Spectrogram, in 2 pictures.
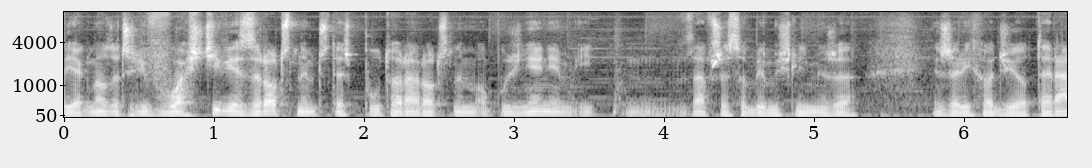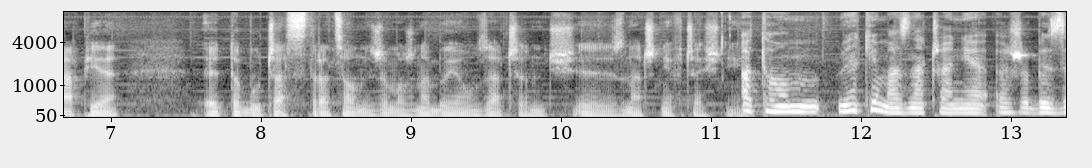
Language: Polish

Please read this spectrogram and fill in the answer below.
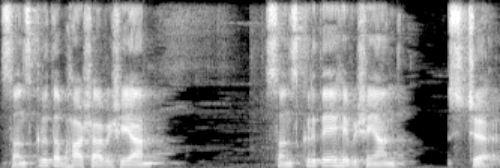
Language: Sanskrit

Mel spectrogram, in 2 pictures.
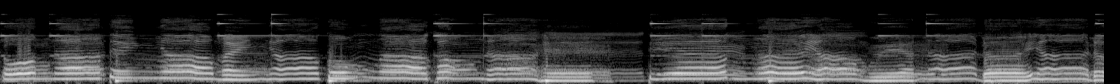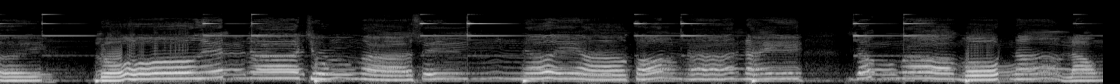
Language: Vietnamese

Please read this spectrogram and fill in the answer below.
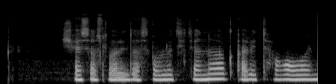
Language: Georgian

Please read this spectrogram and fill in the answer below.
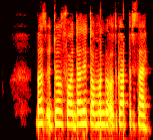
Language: Uzbek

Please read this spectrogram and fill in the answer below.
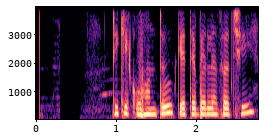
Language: Odia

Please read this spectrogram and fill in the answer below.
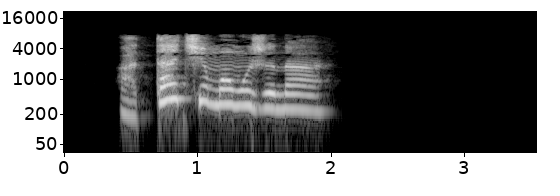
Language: Mari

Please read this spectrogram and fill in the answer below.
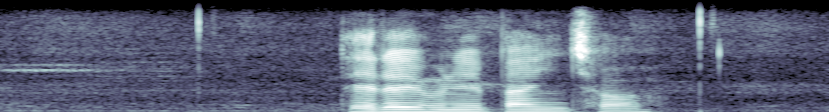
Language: Nepali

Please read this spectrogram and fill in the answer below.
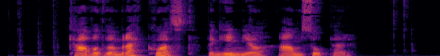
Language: Welsh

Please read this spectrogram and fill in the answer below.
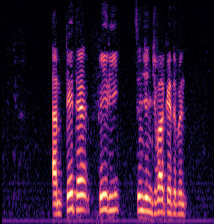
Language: Kurdish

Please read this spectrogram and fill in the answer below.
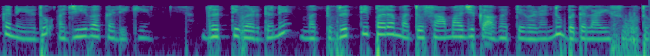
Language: Kannada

